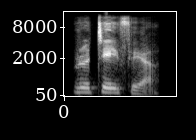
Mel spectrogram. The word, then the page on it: ratafia: Indian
